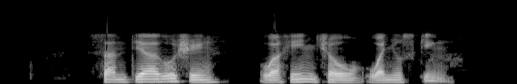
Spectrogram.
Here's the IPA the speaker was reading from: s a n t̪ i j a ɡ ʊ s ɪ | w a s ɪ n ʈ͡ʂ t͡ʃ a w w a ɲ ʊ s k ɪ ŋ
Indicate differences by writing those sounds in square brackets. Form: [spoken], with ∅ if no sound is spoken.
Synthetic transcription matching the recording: s a n t̪ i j a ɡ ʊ [ʃ] ɪ | w a s ɪ n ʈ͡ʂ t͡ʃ a w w a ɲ ʊ s k ɪ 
